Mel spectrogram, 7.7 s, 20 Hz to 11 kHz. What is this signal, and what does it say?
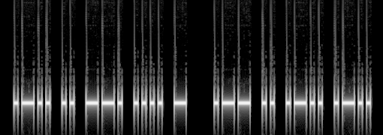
Morse code, heard as a keyed tone, about 15 wpm, 700 Hz. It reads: LIGHT WILL
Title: Sentences from Top 1000 Words - Review Part 2 - 15wpm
